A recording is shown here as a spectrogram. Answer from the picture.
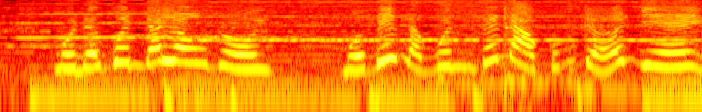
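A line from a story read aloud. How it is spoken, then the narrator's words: Joyful cry. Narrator (Vietnamese): rạng rỡ nét cười, reo lên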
